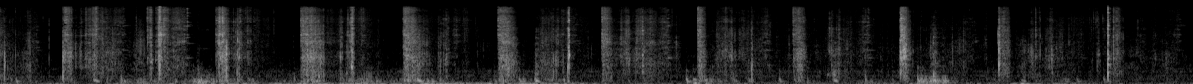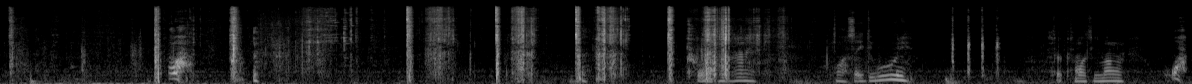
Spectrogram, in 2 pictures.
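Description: A small metal trowel scrapes and digs into dry, stony soil.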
